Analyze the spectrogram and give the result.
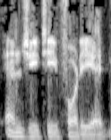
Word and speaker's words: NGT48: It's pronounced NGT 48, by the way.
